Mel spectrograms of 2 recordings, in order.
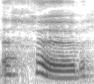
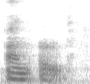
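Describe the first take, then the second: First: It is said with the H sounded, British style. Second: It is said with the H silent, American style.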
